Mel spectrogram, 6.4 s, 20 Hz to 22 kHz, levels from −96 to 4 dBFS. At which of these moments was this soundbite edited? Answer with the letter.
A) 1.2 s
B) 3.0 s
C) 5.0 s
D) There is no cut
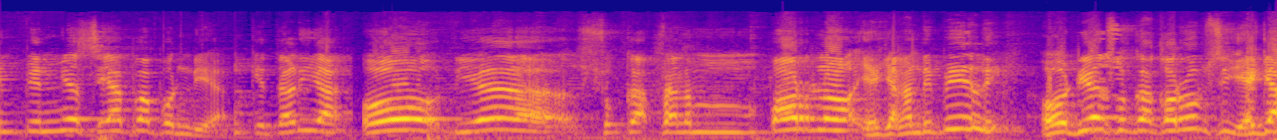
A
